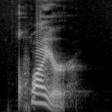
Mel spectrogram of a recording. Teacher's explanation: Put the stress on the first syllable.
